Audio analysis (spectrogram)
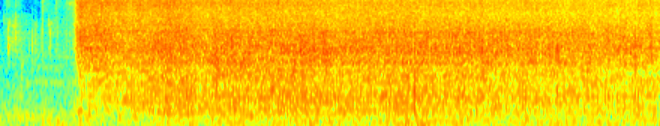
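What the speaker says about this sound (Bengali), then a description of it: "এখন চিংড়িগুলো একটু ভেজে নেব" Shrimp dropped into hot oil in a home kitchen, bursting into a loud, steady sizzle and hiss that starts abruptly and keeps going, close and with no talking.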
